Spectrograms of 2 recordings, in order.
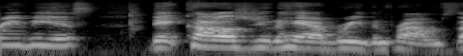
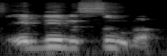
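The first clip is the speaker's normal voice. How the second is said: dropped softer, almost to herself; quiet aside; 2 semitones lower, 8 dB quieter than usual. Real, not acted. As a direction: say it under your breath, much softer. Repeats verdict on Kenya's hair.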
